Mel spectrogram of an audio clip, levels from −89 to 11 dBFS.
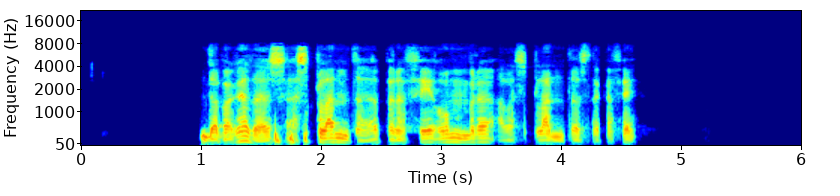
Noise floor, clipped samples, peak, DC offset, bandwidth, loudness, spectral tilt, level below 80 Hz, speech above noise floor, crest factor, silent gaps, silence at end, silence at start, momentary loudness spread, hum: under -90 dBFS; under 0.1%; -2 dBFS; under 0.1%; 8.4 kHz; -17 LUFS; -4 dB/octave; -60 dBFS; over 73 dB; 18 dB; none; 1.4 s; 1 s; 9 LU; none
